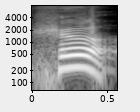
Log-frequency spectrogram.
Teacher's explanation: मूर्धा ऊपर से बोला जाता है, श श, जीभ को थोड़ा सा ऊपर घुमा करके तालू से लगा करके बोला जाता है श।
